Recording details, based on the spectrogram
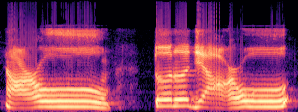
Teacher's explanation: حمزہ کی آواز نہیں آنی چاہیے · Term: عین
